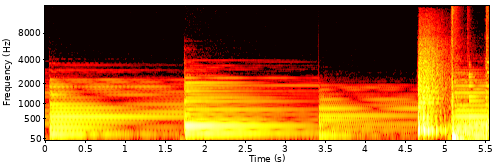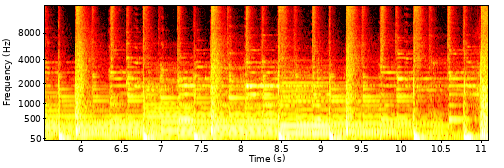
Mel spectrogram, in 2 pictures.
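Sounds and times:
slow keyboard chords: 0.0s - 11.0s.

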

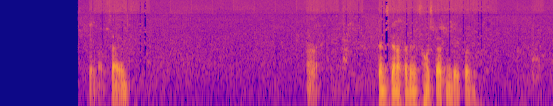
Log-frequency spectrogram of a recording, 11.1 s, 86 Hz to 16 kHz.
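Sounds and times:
faint room tone hiss: 1.6s - 11.0s
person speaking a word: 6.2s - 6.4s, 7.6s - 9.6s.

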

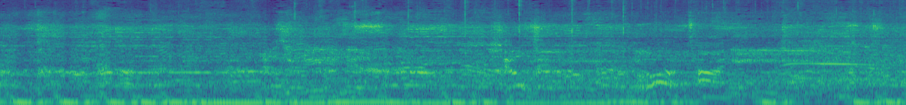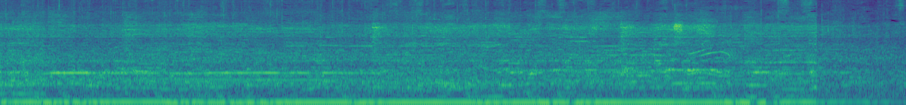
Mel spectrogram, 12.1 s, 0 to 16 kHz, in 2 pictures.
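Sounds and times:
crowd cheering: 0.0s - 12.0s
stadium music with heavy bass: 0.0s - 12.0s.

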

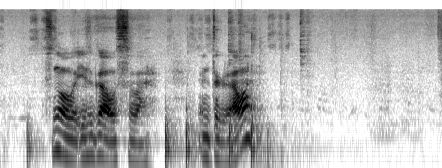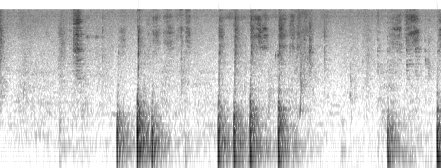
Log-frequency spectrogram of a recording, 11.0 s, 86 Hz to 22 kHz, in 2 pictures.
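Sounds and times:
marker writing on a whiteboard: 0.3s - 0.8s, 2.0s - 4.1s, 6.4s - 11.0s.

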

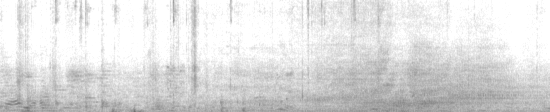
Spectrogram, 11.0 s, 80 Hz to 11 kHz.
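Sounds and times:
vehicle passing: 6.2s - 11.0s.

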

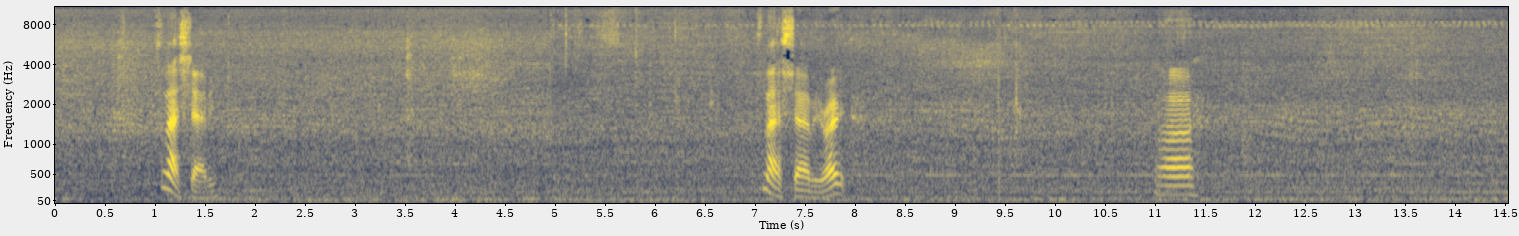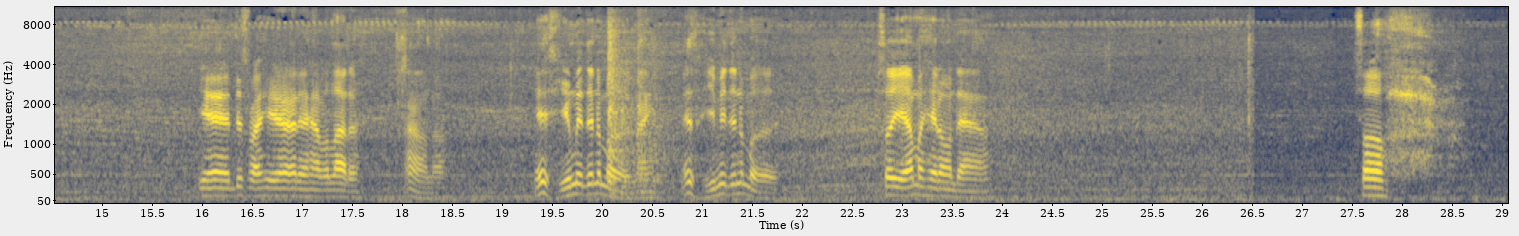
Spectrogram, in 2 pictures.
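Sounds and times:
faint hiss: 0.0s - 13.9s
vehicle engine idling: 0.0s - 28.5s.

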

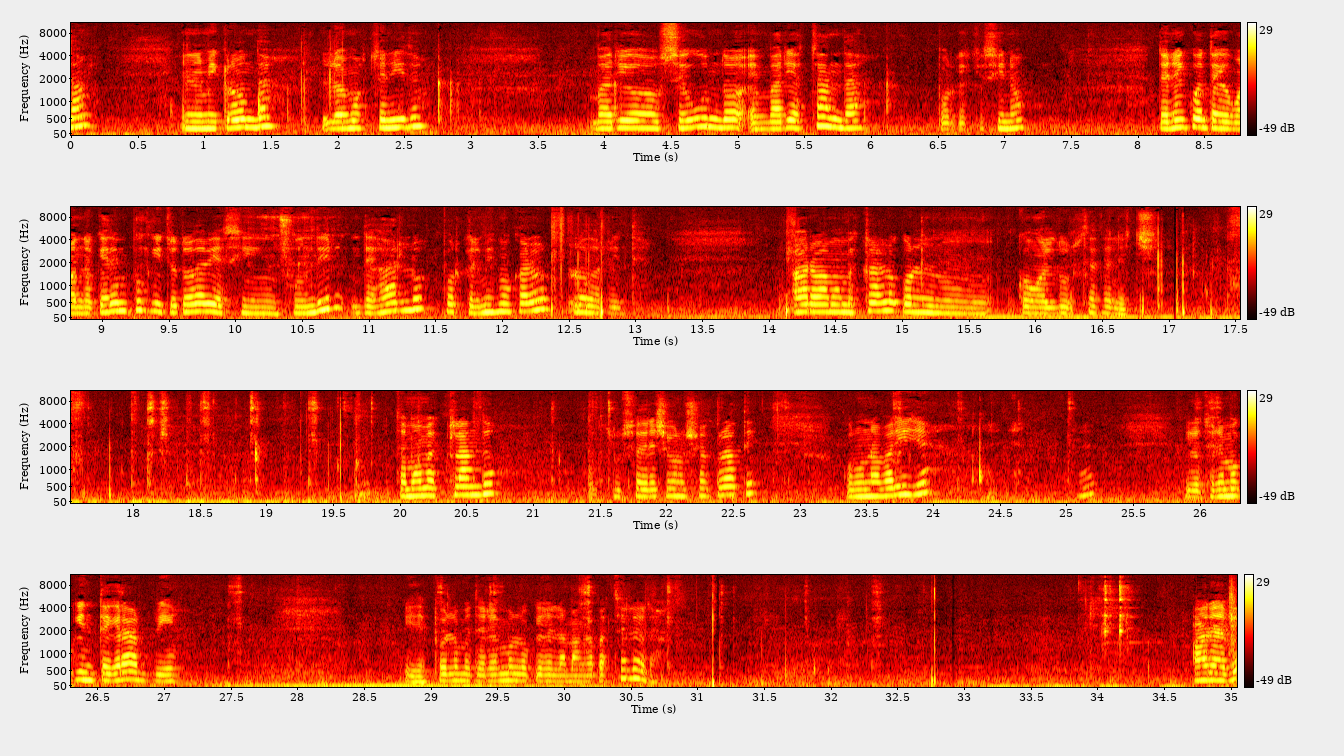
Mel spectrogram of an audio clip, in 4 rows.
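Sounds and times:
metal spoon scraping glass bowl: 10.0s - 10.9s, 17.4s - 19.5s, 27.4s - 27.7s, 29.0s - 30.9s, 31.8s - 32.5s, 33.9s - 34.4s
whisk scraping thick mix in bowl: 17.2s - 22.9s, 27.4s - 27.8s, 29.0s - 32.6s.

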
